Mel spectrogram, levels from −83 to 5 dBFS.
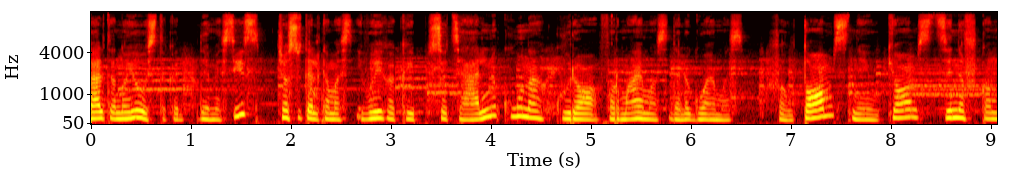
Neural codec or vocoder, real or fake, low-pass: vocoder, 48 kHz, 128 mel bands, Vocos; fake; 14.4 kHz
